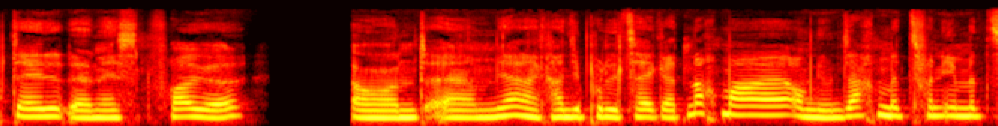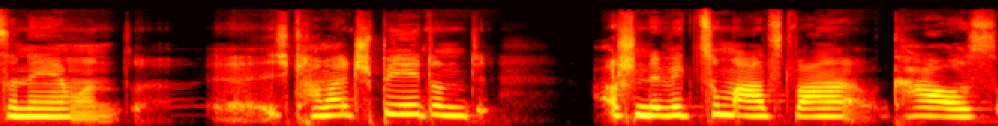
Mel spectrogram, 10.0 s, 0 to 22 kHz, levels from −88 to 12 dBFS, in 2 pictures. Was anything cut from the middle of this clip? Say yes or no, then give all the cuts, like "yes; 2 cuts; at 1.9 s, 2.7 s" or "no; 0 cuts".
no; 0 cuts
